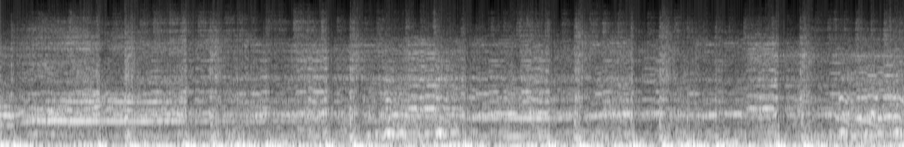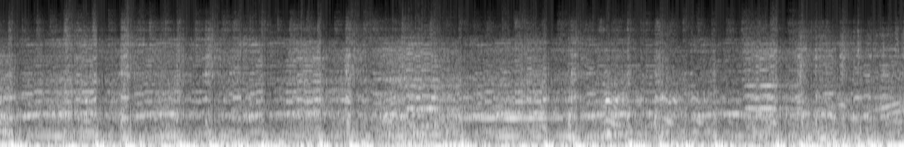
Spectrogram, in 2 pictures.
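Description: Live band playing loud over a heavy bass, with drums and electric guitar and a voice on the microphone, heard from within the audience with crowd noise.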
